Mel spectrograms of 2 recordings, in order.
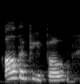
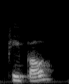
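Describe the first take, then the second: First: "all" punched louder with a falling end; stress on all. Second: Said in the usual way. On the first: Shown as a demonstration. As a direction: hit "all the people" harder as a correction.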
